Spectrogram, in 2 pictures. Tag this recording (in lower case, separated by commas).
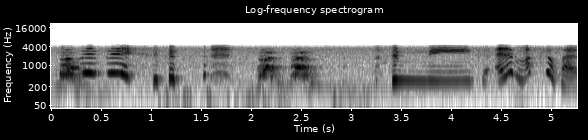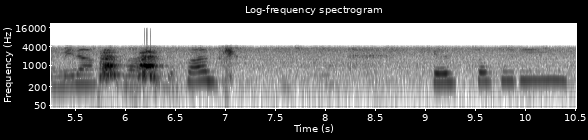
animal, speech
